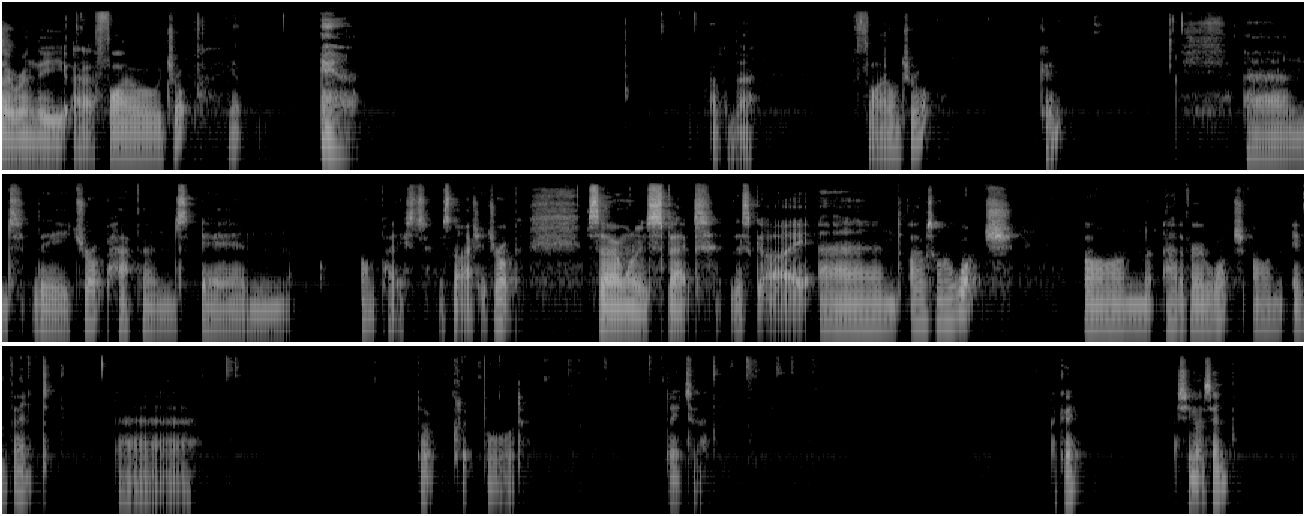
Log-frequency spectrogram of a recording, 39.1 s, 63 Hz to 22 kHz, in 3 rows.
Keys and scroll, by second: 1.9 Return, 32.5 shift+d, 33.1 Return, 38.9 Return.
